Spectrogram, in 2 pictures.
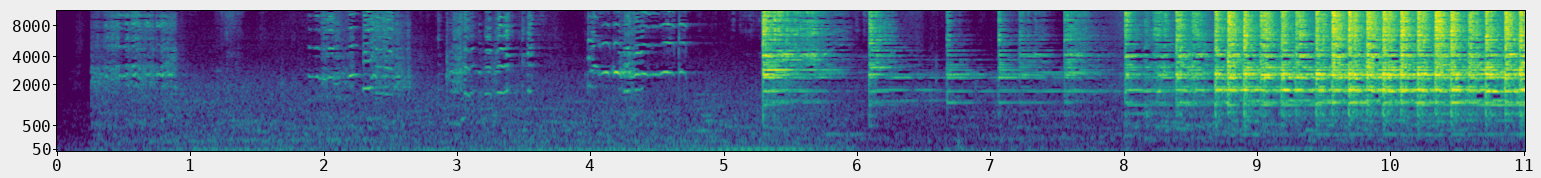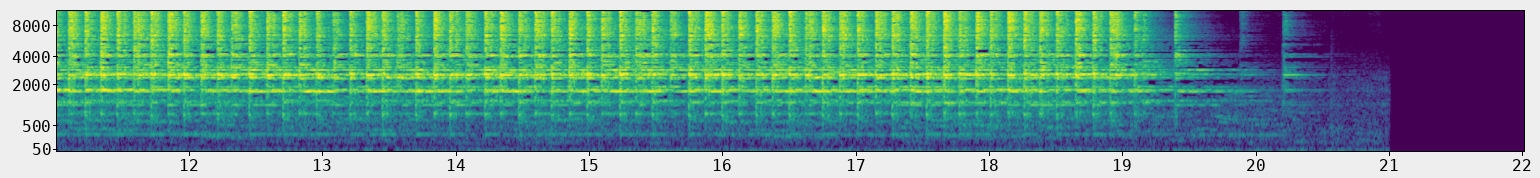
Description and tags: SchoolBell Regenboog Sint-Jans-Molenbeek Belgium
Sound of the school bell form 'De Regenboog' school in Sint-Jans-Molenbeek, Brussels, Belgium.
Belgium, Sint-Jans-Molenbeek, School-Bell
